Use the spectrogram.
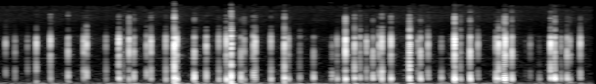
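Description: Long painted fingernails tap fast on a closed, flat, rectangular, hand-sized cardboard eyeshadow palette. The result is a rapid, uneven run of dull, hollow clicks with a low-mid body and very little bright content. Each tap dies away almost instantly.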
